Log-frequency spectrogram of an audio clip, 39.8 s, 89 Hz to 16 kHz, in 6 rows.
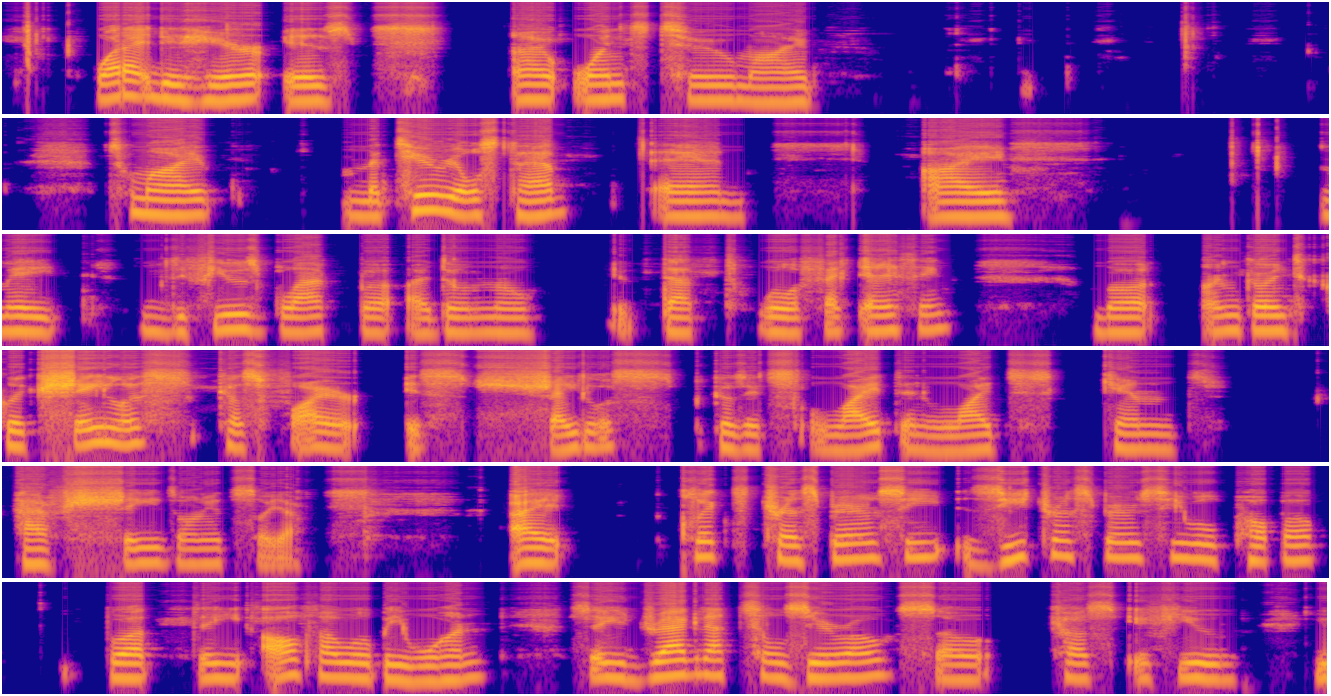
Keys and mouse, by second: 0.0 F11, 0.9-39.8 drag, 38.3 middle click.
